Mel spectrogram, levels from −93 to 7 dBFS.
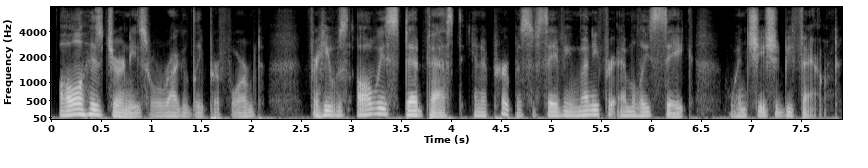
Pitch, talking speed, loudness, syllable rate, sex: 105 Hz, 190 wpm, -20 LUFS, 5.8 syllables/s, male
